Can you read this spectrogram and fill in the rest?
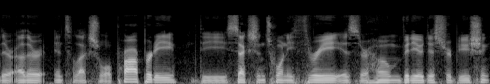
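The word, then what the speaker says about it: Section23: It's pronounced Section 23, despite the odd spelling.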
